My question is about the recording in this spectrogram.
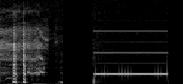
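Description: A voicemail beep sounds as one steady electronic tone about a second long, after a brief vocal sound and a short silence.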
